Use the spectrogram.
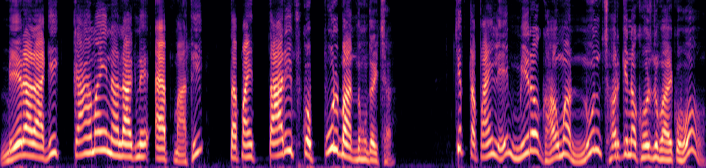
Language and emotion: Nepali, angry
